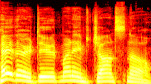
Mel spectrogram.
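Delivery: put-on general American accent. Taking turns doing accents with another speaker, asked for an american accent. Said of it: "can you do American?".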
